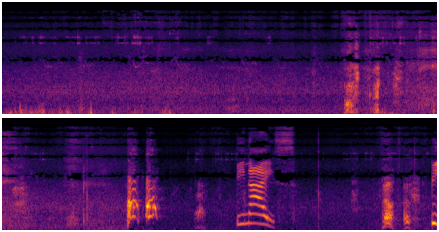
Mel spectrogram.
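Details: Dogs playing roughly indoors, puppy zoomies and leg biting; scattered short barks, then a high, wavering whining yip, followed by more sharp barks, while people talk over the play.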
